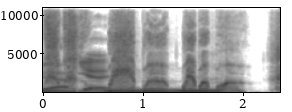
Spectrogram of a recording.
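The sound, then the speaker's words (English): A person does a Donald Duck voice impression, a rapid run of raspy, quacky squawks delivered loud, with a brief pause before a final burst. “And let's do a Donald. Donald Duck is the hardest one.”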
